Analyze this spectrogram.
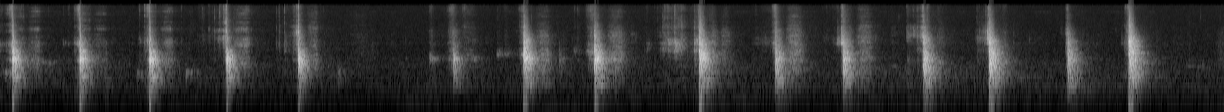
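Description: A knife chops through green peppers onto a wooden cutting board.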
